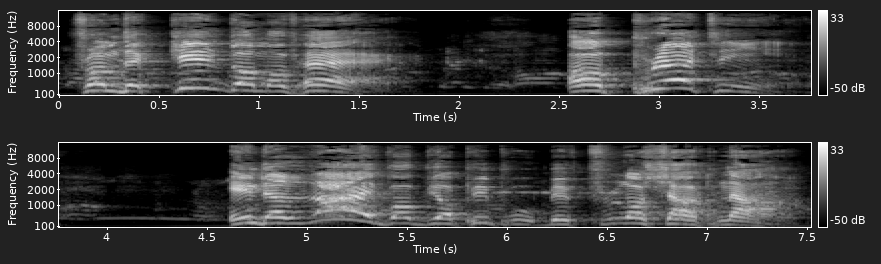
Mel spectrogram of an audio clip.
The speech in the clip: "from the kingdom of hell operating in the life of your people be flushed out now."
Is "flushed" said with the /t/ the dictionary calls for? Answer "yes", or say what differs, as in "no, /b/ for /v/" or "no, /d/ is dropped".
no, /t/ is dropped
